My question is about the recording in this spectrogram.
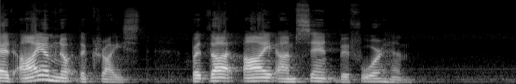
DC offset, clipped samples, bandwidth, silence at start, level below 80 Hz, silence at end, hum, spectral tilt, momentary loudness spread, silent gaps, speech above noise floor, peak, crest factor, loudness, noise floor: under 0.1%; under 0.1%; 19 kHz; 0 s; -62 dBFS; 1.05 s; none; -6 dB/octave; 13 LU; none; 35 dB; 0 dBFS; 16 dB; -16 LUFS; -50 dBFS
